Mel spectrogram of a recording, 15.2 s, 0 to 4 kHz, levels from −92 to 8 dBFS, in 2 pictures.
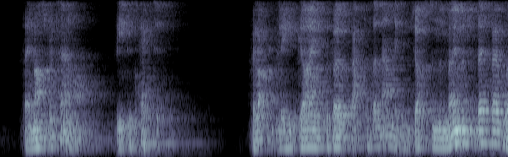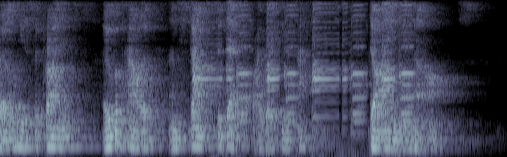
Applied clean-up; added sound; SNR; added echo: none; Harmonica; 4 dB; reverberation time 1.1 s.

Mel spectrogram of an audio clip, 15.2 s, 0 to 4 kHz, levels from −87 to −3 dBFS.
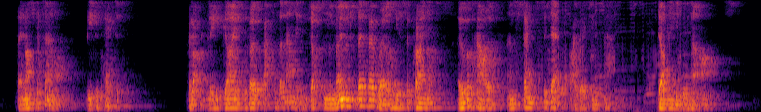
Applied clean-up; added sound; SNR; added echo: neural separator model SepFormer DNS4.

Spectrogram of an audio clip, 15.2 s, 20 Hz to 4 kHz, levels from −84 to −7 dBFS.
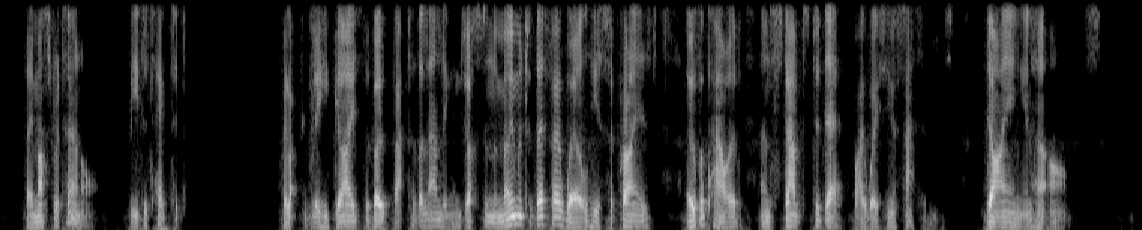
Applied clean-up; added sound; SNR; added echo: none; none; none; none.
